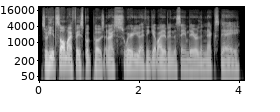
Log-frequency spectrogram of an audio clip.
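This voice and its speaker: A man speaks as a podcast guest in an earnest, encouraging way. His delivery is quick and casual, and his clear, resonant voice sits on the low side, recorded dry and close. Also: steady tone, no room sound.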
